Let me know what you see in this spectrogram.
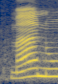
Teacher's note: واو ساکن سے پہلے پیش ہے تو ہم واو کو کھینچ رہے ہیں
